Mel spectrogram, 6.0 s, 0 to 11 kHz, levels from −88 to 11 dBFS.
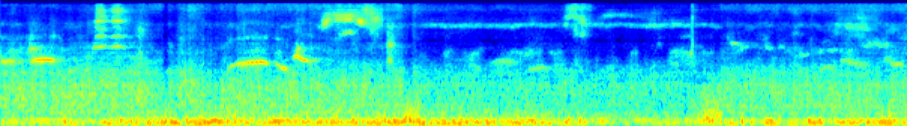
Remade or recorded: remade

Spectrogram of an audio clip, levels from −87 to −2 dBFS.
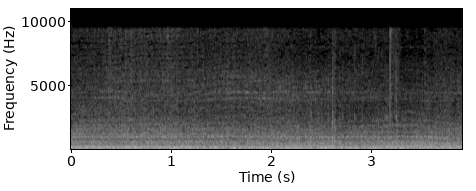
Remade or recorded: recorded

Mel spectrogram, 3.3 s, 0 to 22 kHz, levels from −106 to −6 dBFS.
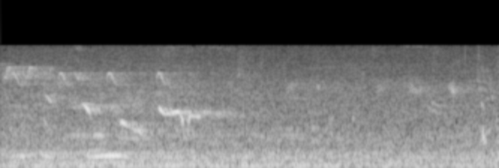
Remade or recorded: recorded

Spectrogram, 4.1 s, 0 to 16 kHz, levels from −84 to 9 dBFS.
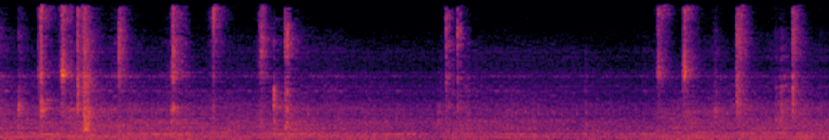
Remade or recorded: remade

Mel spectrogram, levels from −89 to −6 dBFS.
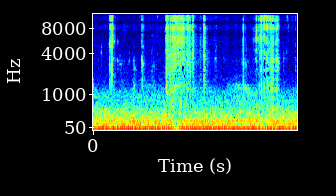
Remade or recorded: recorded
